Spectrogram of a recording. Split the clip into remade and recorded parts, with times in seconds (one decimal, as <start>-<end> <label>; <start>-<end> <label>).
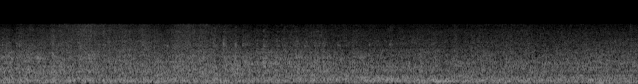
0.0-2.1 remade; 2.1-3.3 recorded; 3.3-4.6 remade; 4.6-5.9 recorded; 5.9-6.4 remade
